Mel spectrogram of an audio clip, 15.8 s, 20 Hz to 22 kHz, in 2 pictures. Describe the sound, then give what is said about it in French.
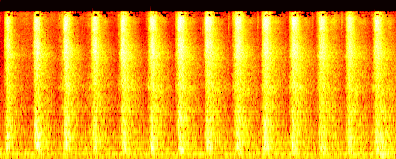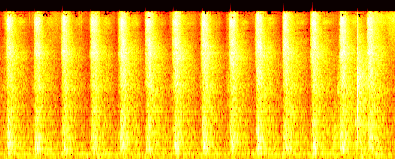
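Kapalabhati yoga breathing, with sharp, forceful exhalations pushed out through both nostrils in a fast, steady rhythm. Many evenly spaced puffs of air, each a short hissing burst, with no talking. “Maintenant, de nouveau, 30 Kapalabhati, mais cette fois-ci avec les deux narines.”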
